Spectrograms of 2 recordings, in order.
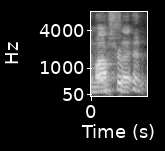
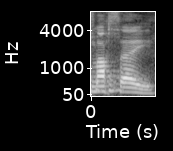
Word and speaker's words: Marseille: Like Marseille. Like Marseille. Marseille.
